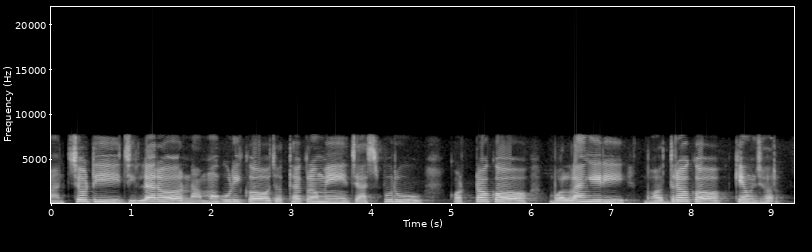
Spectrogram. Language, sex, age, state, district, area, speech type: Odia, female, 45-60, Odisha, Jajpur, rural, spontaneous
